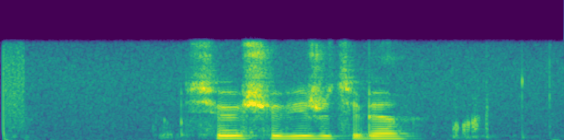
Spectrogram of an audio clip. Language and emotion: Russian, neutral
